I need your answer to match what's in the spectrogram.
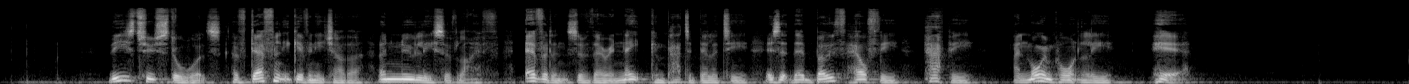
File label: voiceover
